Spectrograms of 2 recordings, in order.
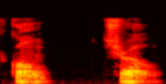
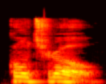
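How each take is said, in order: First: "control" split slowly into con and trol; syllable by syllable. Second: Said in the usual way. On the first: Shown as a demonstration. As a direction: say "control" in two separate beats, con, then trol. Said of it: "Eu tenho duas sílabas".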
